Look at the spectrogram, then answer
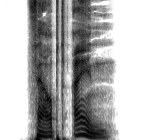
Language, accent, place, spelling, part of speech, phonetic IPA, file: German, Germany, Berlin, färbt ein, verb, [ˌfɛʁpt ˈaɪ̯n], De-färbt ein.ogg
- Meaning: inflection of einfärben: 1. third-person singular present 2. second-person plural present 3. plural imperative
